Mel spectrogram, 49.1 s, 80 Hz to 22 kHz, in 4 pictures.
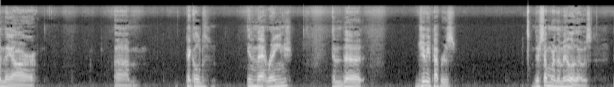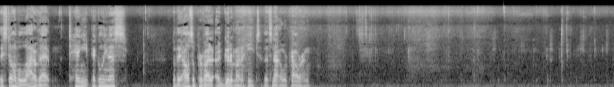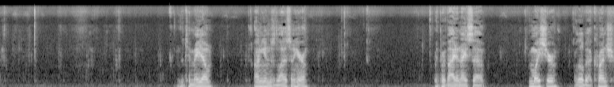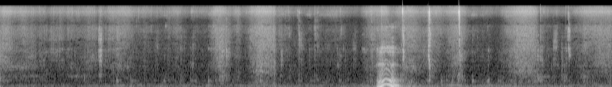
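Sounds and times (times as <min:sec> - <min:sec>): low steady hum: 0:00.0 - 0:49.0
soft lettuce crunches: 0:16.2 - 0:32.0, 0:34.9 - 0:49.0
person chewing food: 0:18.1 - 0:28.1, 0:30.8 - 0:32.1, 0:36.8 - 0:49.0.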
